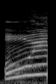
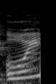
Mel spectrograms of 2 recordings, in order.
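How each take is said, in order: First: High, drawn-out questioning echo; clueless echo. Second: Said in the usual way. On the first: Retold or imitated. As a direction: parrot it back with a rising, baffled lilt.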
